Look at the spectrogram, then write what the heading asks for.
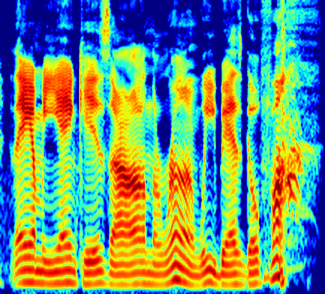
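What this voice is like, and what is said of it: Exaggerated American Southern accent. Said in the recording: “the most American accent ever ... the Southern accent in the U.S.”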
